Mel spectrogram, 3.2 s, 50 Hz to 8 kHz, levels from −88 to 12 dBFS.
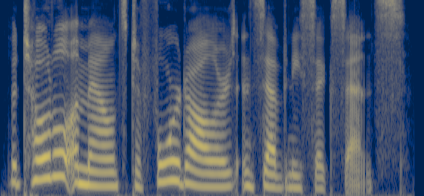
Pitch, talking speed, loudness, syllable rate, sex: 230 Hz, 190 wpm, -16 LUFS, 5.1 syllables/s, female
